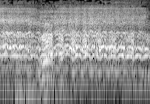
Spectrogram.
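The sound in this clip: A voice imitates a sheep's bleat in a single sustained, wavering cry with a rough, quivering tone that holds steady throughout.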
